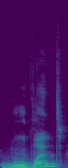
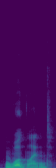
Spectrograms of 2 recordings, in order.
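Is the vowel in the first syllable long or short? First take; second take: long; short. First: The first vowel is a long, tense oo. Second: The first vowel is a short, lax vowel. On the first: The speaker calls it wrong. "instead of that lax uh sound, I made it an oo" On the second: The speaker calls it right. "this word should be pronounced as woodland"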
